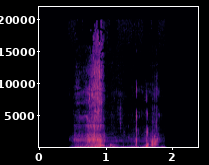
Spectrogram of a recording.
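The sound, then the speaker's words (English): A quiet slurping sip of the sweetest lemonade from a glass lasting about a second, followed by a couple of small wet mouth clicks and a swallow, with no talking. “Okay, try a little sip of this.”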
